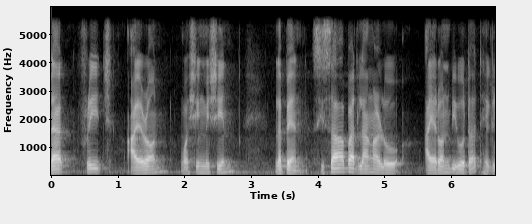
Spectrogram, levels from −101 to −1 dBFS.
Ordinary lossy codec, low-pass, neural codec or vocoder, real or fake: none; 5.4 kHz; none; real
